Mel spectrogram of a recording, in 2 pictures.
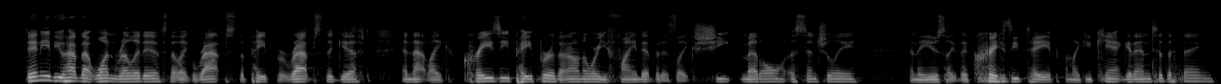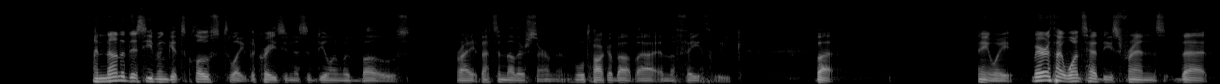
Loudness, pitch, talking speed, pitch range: -36 LUFS, 120 Hz, 210 wpm, 110-135 Hz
